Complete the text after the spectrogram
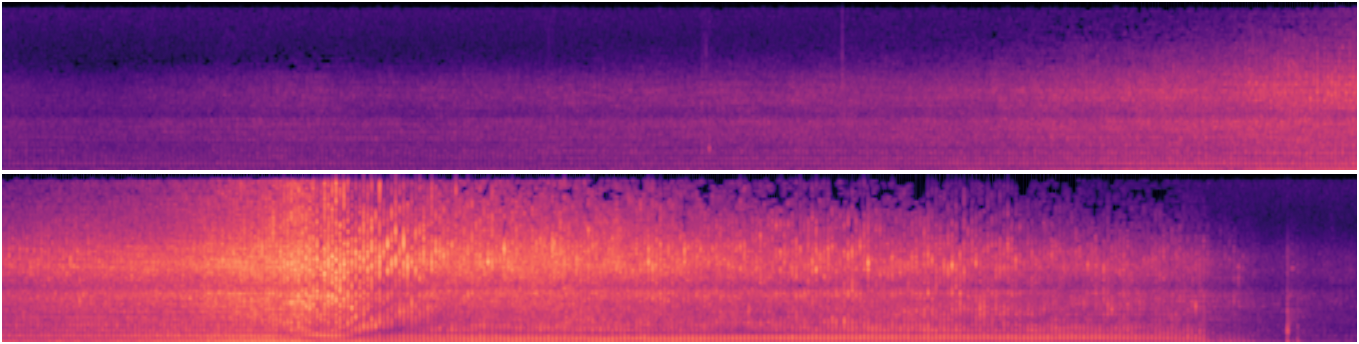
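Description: A motorbike engine roars closer, speeds past and drones away down the street.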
